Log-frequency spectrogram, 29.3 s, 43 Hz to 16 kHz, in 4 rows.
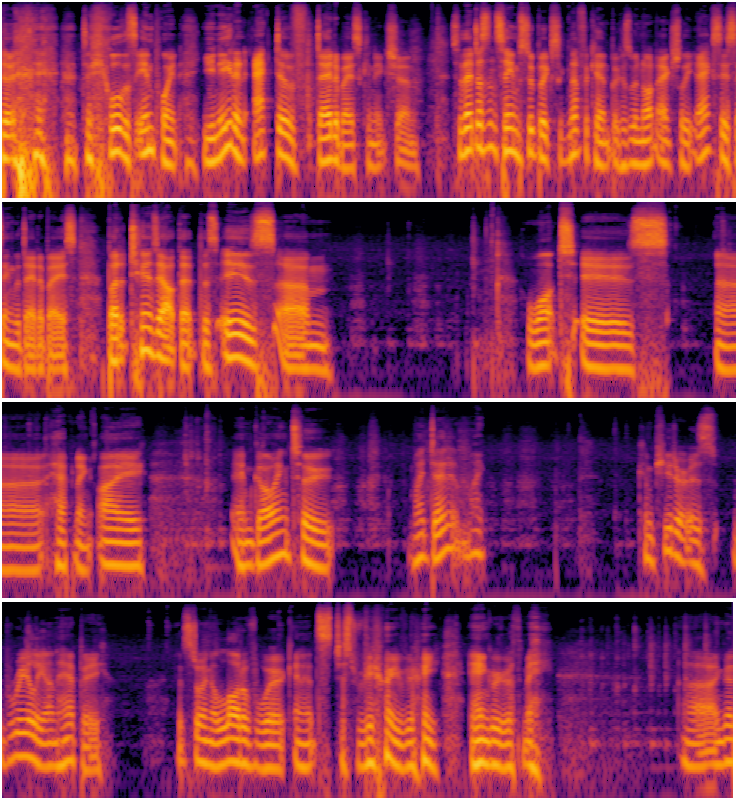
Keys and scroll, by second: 14.6 Return, 15.1 ctrl+v, 15.7 Home, 16.7 typing, 17.7 Escape, 21.2 space, 27.8-28.2 typing, 28.6 ctrl+Right, 28.7 ctrl+Right, 28.9 ctrl+Right, 29.1 ctrl+Right.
